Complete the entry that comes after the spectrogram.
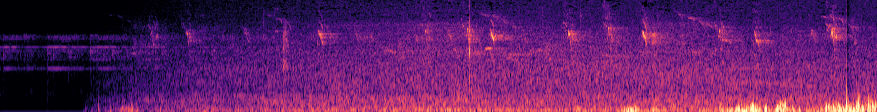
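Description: Outdoor ambience: a songbird gives short, repeated, downward-sliding chirps. Beneath it, low gusts of wind buffet the microphone, growing louder and becoming the loudest sound over the last few seconds.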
